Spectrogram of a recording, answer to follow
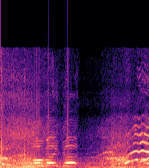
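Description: Riders on a swinging amusement ride laughing and giving short shrieks, over a heavy rumble of wind buffeting the phone's microphone as the ride swings.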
